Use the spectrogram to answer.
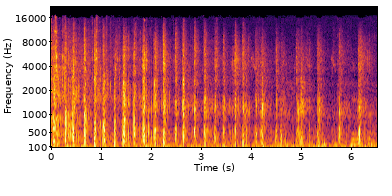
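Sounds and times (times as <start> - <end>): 
footfalls of people running past: 0.0 - 6.5.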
